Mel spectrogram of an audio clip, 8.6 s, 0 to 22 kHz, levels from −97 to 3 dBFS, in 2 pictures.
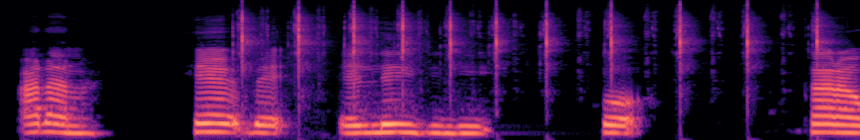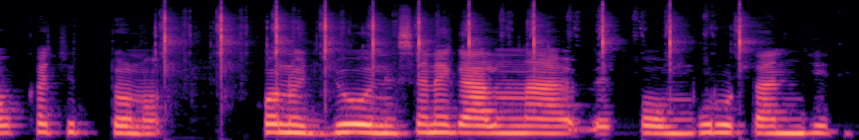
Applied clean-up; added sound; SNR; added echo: classical method spectral subtraction.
